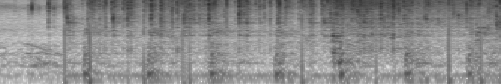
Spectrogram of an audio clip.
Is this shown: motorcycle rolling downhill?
no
